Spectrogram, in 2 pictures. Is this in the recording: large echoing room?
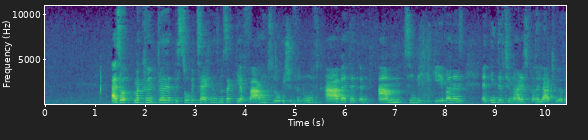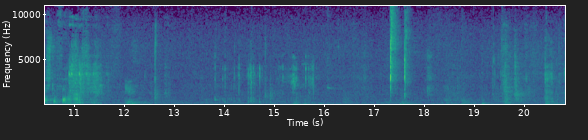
yes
